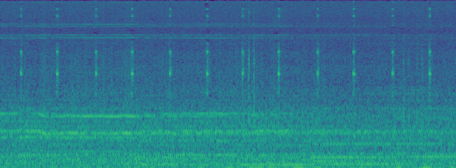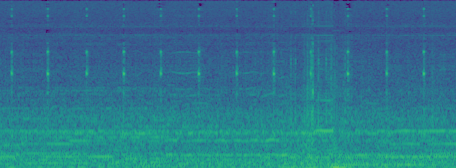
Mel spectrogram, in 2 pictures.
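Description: Steady engine and tyre noise of a car driving at speed on a main road, heard from inside the cabin.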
